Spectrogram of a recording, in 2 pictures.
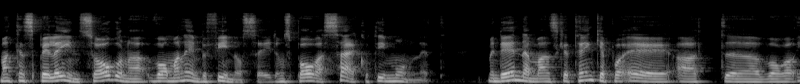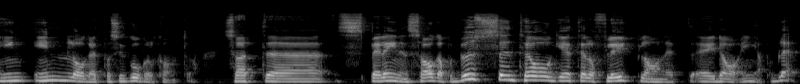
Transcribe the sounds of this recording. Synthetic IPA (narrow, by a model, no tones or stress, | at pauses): mankʰanspeːlaɪnːsɑːɡʊɳavaɾmanɛnbɛfɪnːəʂɛjd̪ɔmspɑːɾasæːkəʈɪnmɔnːə̰t̪ | mɛnd̪ɛɛnd̪amanskat̪ʰɛŋkapʰɔʔæɾat̪vɑːɾaʔɪnlɔɡad̪̚pʰɔsɪt̪̚ɡuːɡəlkʰɔnt̪ʊ | sɔat̪ | speːlaɪnːɛnsɑːɡapʰɔbɵsːənt̪ʰoːɡət̪ɛlːəɾflyːɡ̚pʰlɑːnət̪æɾɪd̪ɑːʔɪŋːapʰɾʊblḛːm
